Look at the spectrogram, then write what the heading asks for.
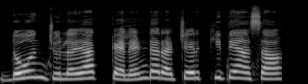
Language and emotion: Goan Konkani, neutral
